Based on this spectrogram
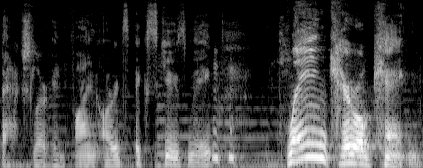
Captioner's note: chuckling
